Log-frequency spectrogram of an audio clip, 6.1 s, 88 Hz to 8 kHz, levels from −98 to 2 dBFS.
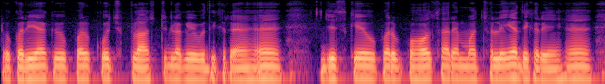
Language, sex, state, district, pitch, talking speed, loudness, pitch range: Hindi, male, Jharkhand, Garhwa, 115 Hz, 180 wpm, -16 LUFS, 110-115 Hz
